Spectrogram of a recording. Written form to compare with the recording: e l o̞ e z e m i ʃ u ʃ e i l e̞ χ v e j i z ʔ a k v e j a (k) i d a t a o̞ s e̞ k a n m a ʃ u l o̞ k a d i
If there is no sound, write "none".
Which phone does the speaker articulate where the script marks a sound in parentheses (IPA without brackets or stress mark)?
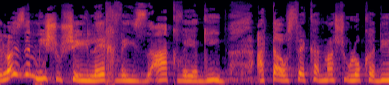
ɡ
